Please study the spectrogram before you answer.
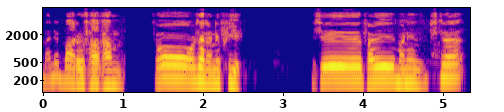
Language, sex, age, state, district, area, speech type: Bodo, male, 60+, Assam, Kokrajhar, urban, spontaneous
